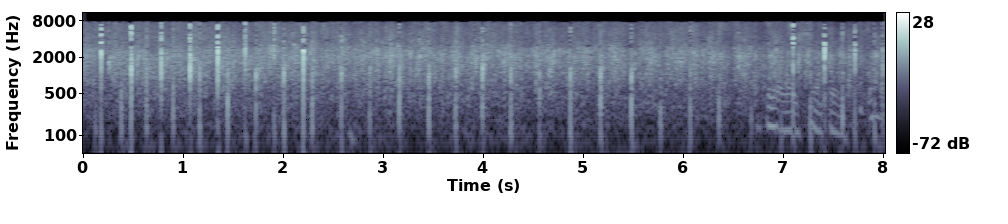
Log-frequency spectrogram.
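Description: Steady audience applause closing an evening event, for Uruguay and the other top 10 countries on a list. Many hands clap in a dense, continuous patter, with a few sharper individual claps standing out, sustained at an even level throughout.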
